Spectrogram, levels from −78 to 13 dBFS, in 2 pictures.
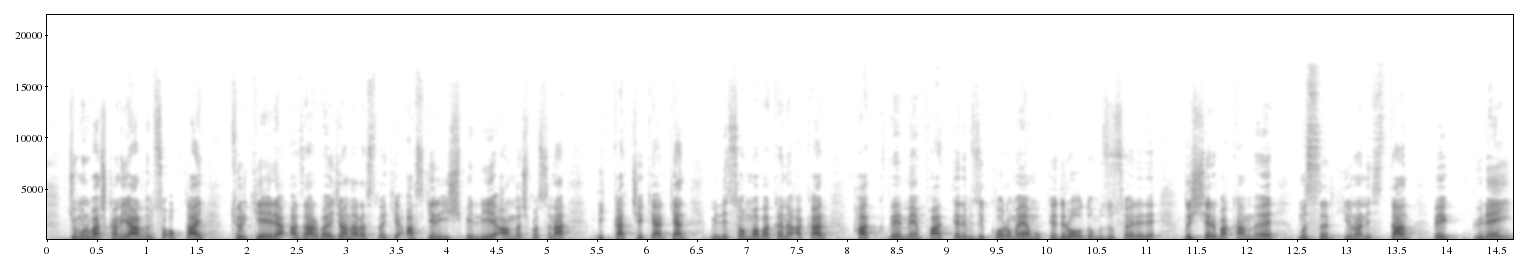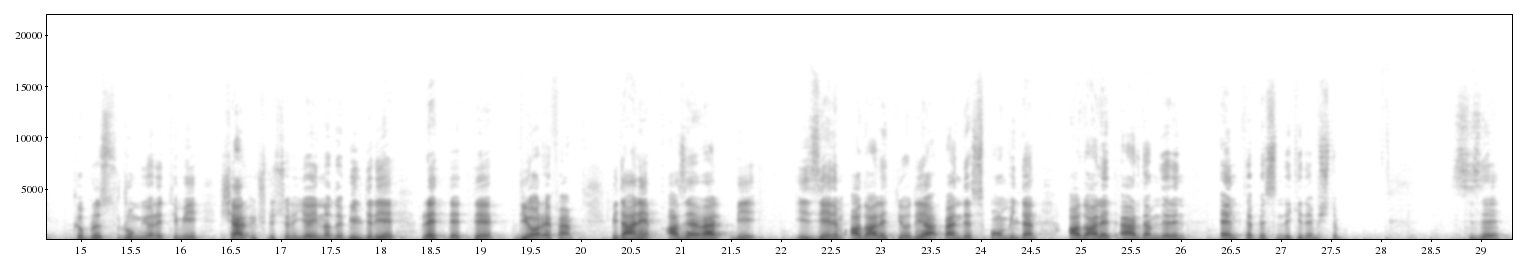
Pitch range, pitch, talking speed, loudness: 140-170 Hz, 155 Hz, 120 wpm, -26 LUFS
